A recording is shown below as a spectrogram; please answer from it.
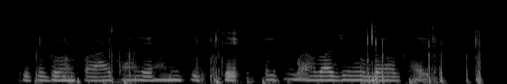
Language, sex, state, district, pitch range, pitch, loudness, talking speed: Marathi, female, Maharashtra, Chandrapur, 185-200 Hz, 190 Hz, -40 LUFS, 130 wpm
